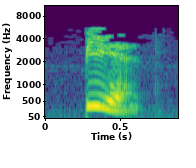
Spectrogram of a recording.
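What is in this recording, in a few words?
"变", Mandarin Chinese; chinese-flashcards; hsk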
